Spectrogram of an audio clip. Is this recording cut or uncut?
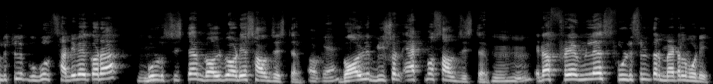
uncut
